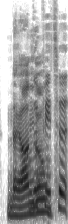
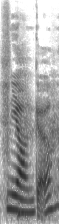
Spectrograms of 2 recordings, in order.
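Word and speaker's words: Nyong'o: is like Leita uh I always say her name wrong. Nango Nongo.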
